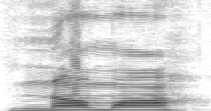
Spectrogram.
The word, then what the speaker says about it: नमः: तो इसी प्रकार से नमः, नमः, ह का उच्चारण अंत में करना, जैसे लिखेंगे श, सॉरी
